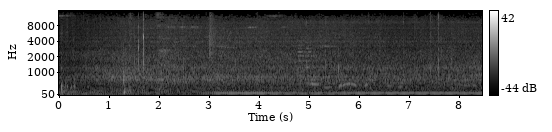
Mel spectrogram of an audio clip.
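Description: Street traffic noise with a short knock about a second in, joined about three seconds in by a steady low engine hum that carries on to the end.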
